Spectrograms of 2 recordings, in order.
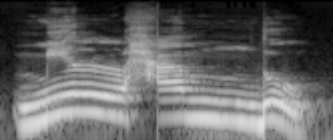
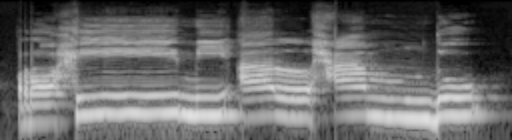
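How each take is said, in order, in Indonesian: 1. Vokal awalnya dihilangkan, tersambung menjadi milhamdu. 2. Vokal awal alhamdu diucapkan terpisah. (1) "maka bunyinya menjadi milhamdu" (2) "bacaannya tidak rohimi alhamdu"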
